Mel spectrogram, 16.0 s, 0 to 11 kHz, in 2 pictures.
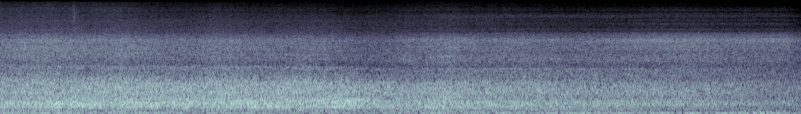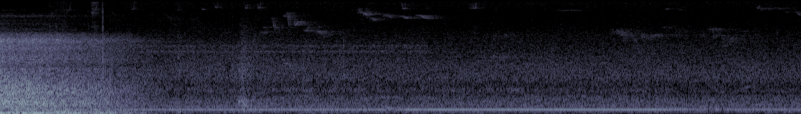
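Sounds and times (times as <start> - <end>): train rumbling: 0.0 - 9.5
steady low hum: 0.0 - 9.6.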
